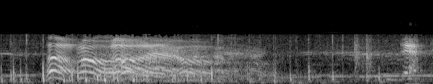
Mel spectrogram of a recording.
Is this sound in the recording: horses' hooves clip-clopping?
yes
